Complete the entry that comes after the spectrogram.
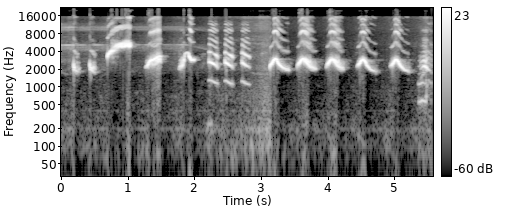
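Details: Javan pied starling song for training songbirds: varied whistled and buzzy notes, then a run of repeated arched whistles about every half second, ending in a falling note.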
